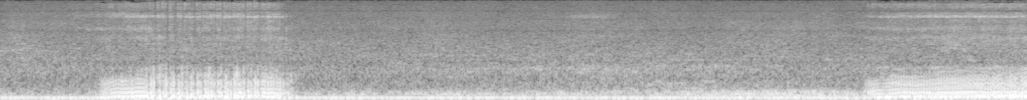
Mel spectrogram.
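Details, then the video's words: French bulldog snoring while asleep: two rough, buzzy snore bursts about a second long, at the start and end, with a quieter breathing stretch between and a steady low hum throughout. "french bulldog snoring"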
